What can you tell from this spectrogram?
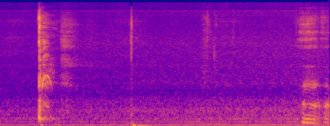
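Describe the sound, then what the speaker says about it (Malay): A single sharp human cough sounds close by over a steady hum of room noise, followed by a fainter throat-clearing rasp and brief vocal sounds near the end. "Ini batuk tapi bukan flu, bukan."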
